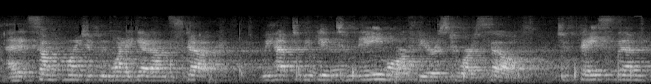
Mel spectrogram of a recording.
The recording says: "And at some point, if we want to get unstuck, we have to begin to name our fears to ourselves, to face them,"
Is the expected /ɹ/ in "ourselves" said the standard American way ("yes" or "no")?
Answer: yes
